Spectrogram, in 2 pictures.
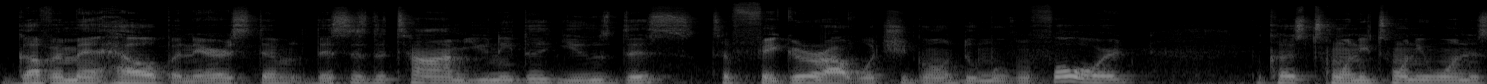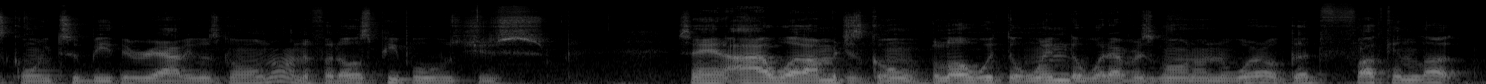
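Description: A man co-hosting a podcast, talking forcefully and preachily about money, with some swearing. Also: medium pitch, steady tone, fairly quick. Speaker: podcast co-host. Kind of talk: casual podcast chat.

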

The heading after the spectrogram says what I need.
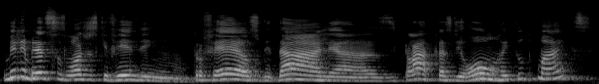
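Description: A woman's voice: medium pitch, lively intonation, unhurried. A woman with a Brazilian accent, an umbanda spiritual leader, telling a personal story and acting out its dialogue with frequent tag questions.

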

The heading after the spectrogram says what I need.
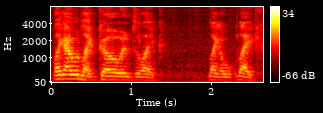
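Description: A young man in casual podcast chat, relaxed and laughing easily, with lots of "like" fillers. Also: mid-range voice, brisk, slight background noise. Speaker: podcast co-host.

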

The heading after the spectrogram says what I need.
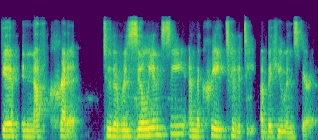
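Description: Woman, deep voice, earnest, impassioned, interview guest, echoey room. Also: measured pace, fairly bright tone. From Ethiopia. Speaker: podcast guest. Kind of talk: conversational interview. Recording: roomy echo.

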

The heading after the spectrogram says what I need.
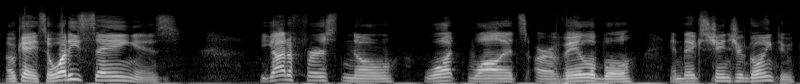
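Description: A man's voice: on the high side, measured pace, fairly bright tone, smooth, no echo. A man co-hosting a casual crypto chat, explaining things step by step and laughing often. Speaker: co-host.

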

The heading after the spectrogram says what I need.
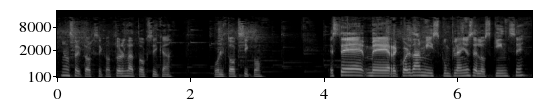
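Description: A man livestreaming late at night, reading chat aloud and joking back in a relaxed, casual way, switching between Spanish and English. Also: on the high side, measured pace, faint music behind.

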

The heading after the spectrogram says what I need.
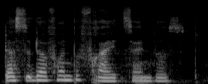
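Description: A woman voicing an old blind father who speaks slowly and solemnly, with a husky voice. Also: mid-range voice, steady tone, darkish tone, pitched above the performer's own voice, lightly acted. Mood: toneless. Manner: solemn, slow blessing voice.

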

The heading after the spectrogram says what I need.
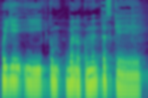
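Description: A man hosting an interview, asking relaxed, rambling questions with casual slang. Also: medium pitch, measured pace. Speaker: podcast host.

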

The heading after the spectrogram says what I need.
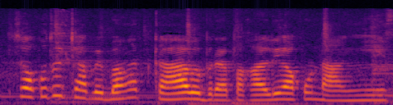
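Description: A woman's voice: a little high, animated, very fast, muffled recording, faint music behind. A young woman in casual late-night chat, candidly and emotionally recounting her struggles, with many fillers. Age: young adult. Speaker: podcast co-host.

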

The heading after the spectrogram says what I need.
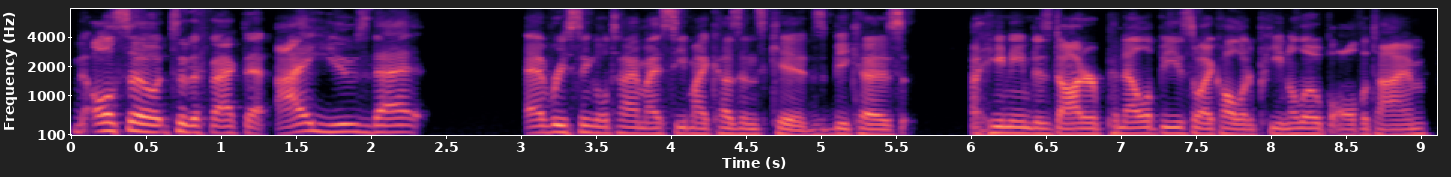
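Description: A man's voice: mid-range voice, a bit bright, dry recording, clean studio sound. Man telling a film anecdote on a podcast. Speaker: podcast co-host. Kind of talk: casual storytelling.

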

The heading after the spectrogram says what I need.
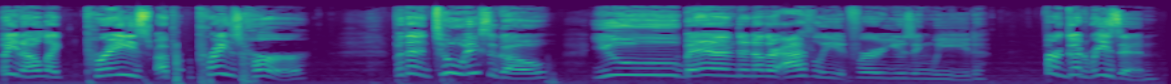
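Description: A young woman with a fairly high voice, recorded close and dry, chats on her own podcast in a loose, rambling way. She piles up fillers and drops casual swears, easygoing but quick to turn indignant. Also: no room sound. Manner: laid-back, then animated and indignant. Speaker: podcast host. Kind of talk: casual solo podcast chat.

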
